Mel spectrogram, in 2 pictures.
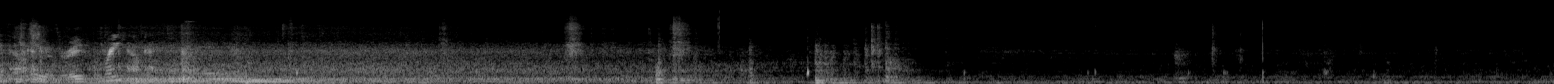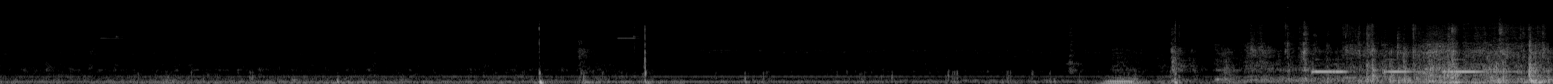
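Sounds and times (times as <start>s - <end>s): elevator doors sliding shut: 27.8s - 31.0s.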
